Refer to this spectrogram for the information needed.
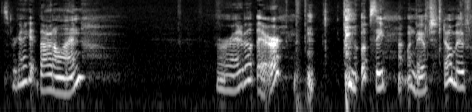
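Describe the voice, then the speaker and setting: Woman, middle-aged, croaky throat; chatty, self-deprecating crafter hosting a live stream, works as she talks. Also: a little high, lively intonation, slow, fairly bright tone, a little hiss or hum. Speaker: card-making demonstrator. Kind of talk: live craft tutorial with viewer shout-outs.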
